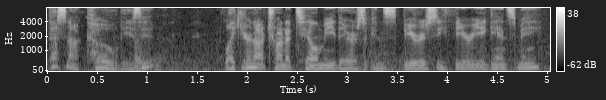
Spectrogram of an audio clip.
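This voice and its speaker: A man's voice: fairly high pitch, expressive, moderate pace, natural voice. A man playing an anxious, paranoid, sulking young wrestler in a video game, whiny and insistent. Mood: suspicious. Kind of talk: video game cutscene dialogue. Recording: faint background noise.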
